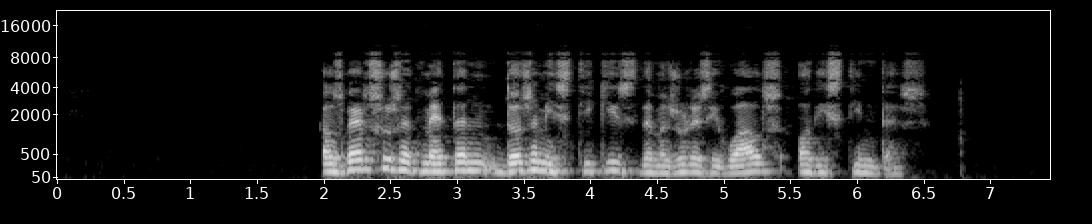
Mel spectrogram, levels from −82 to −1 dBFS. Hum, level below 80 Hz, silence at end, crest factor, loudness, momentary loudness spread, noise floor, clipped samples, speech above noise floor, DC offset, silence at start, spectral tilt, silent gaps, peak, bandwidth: none; -54 dBFS; 0.95 s; 20 dB; -19 LUFS; 10 LU; -80 dBFS; under 0.1%; 61 dB; under 0.1%; 2 s; -5.5 dB/octave; none; -2 dBFS; 9.4 kHz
